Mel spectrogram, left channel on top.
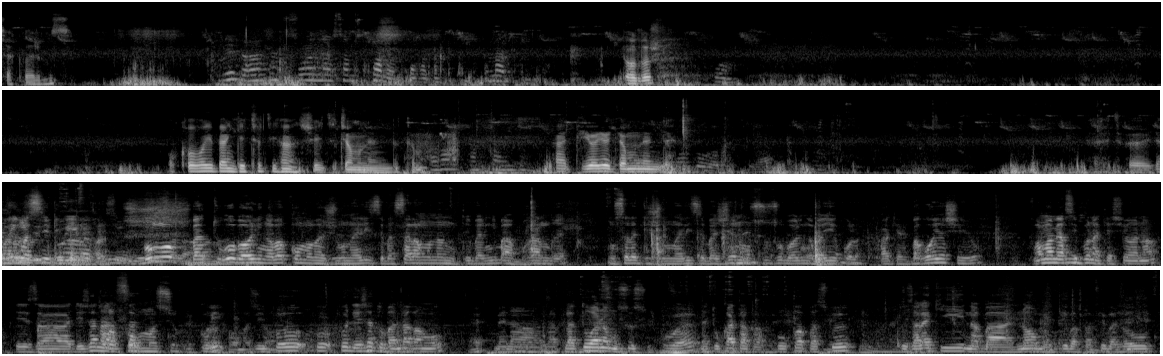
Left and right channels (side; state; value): both; different; correlation 0.00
